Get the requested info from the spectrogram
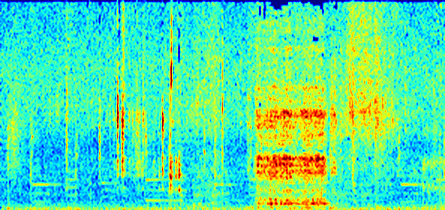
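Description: Soft background music, with water trickling from a tilted plastic cup into a second plastic cup. The pour gets louder for under a second about two and a half seconds in.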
